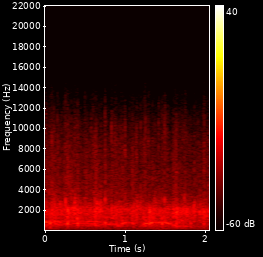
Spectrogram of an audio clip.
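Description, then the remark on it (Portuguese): An audience at an Igreja Batista Ponte church service applauds God, on a day celebrating almost 60 people publicly professing their faith. A steady, dense wash of clapping from many hands at once holds an even loudness throughout, with no voices standing out. “Será que você pode aplaudir esse Deus maravilhoso?”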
